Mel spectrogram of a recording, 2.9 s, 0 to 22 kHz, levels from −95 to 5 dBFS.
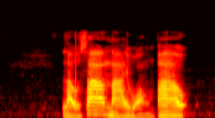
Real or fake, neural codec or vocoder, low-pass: real; none; 7.2 kHz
